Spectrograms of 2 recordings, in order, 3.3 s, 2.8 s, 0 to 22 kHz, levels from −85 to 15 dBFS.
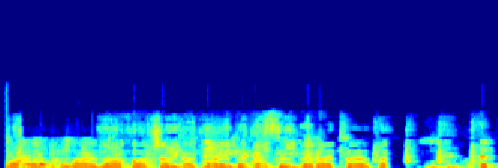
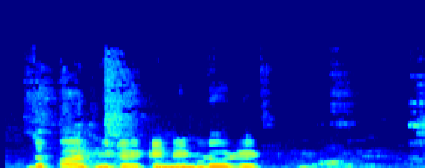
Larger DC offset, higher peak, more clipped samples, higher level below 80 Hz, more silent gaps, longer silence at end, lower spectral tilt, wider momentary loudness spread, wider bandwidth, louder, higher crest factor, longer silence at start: neither; first, 0 dBFS vs -4 dBFS; neither; first, -52 dBFS vs -62 dBFS; neither; second, 0 s vs 0.6 s; about the same, -5.5 dB/octave vs -6.5 dB/octave; second, 8 LU vs 12 LU; second, 7.6 kHz vs 13.5 kHz; first, -12 LUFS vs -20 LUFS; second, 12 dB vs 18 dB; second, 0.05 s vs 0.2 s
